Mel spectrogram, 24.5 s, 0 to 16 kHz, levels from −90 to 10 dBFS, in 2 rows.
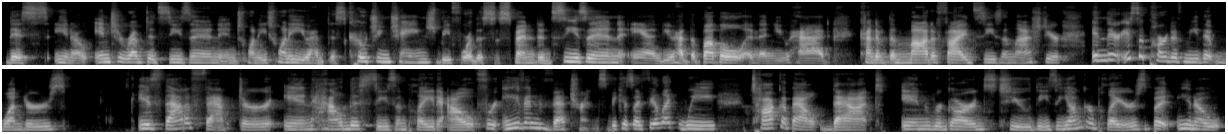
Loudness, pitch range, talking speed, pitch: -23 LUFS, 170-220 Hz, 175 wpm, 185 Hz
